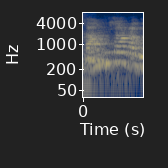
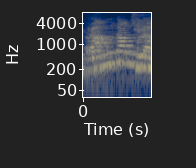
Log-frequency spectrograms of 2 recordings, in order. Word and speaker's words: 람다: 그리고 이거를 뭐라고 읽어주냐면 람다라고 읽어줘요. 원래 아닌가? 사람 있죠. 아 원래 아닌데 저거. 자, 들어갈 리. 그게. 람다입니다.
